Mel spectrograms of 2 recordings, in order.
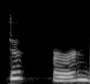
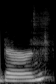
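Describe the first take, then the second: First: D, then earn after a short break; sounded out. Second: Dern as one syllable with rising end; blended word. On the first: Teacher reading through cards, sounded out D and earn. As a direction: split D from earn. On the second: Teacher reading through cards, blended dern. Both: Shown as a demonstration.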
